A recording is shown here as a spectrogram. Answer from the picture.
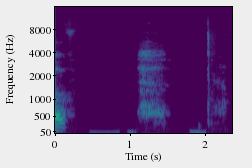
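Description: A person's short audible breath, a soft sigh lasting about half a second, about a second in.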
